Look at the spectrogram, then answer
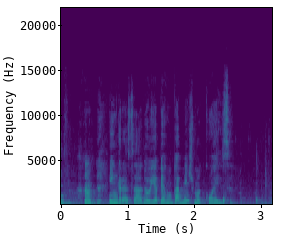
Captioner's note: chuckles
